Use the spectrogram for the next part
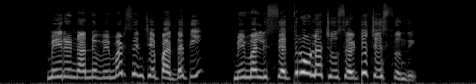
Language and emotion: Telugu, angry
